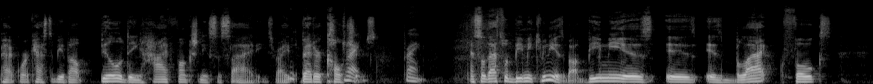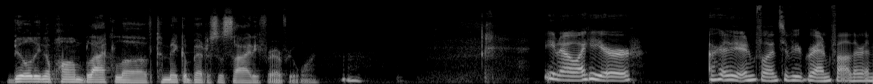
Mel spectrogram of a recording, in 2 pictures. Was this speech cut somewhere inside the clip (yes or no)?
yes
